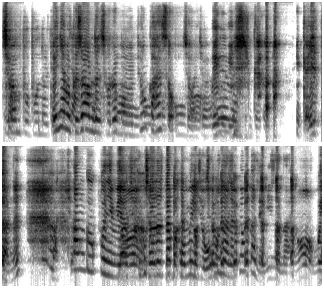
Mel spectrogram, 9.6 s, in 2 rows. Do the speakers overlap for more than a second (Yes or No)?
Yes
